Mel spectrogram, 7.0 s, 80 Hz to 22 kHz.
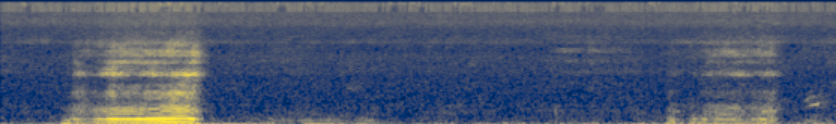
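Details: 11-month-old infant snoring: two loud, rumbling, buzzing snores a few seconds apart with quiet breathing between them.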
